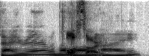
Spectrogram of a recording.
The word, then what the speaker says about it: Jirrah: little correction uh so my name is pronounced jira it's okay i think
